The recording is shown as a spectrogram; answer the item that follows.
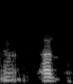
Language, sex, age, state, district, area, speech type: Kannada, female, 60+, Karnataka, Udupi, rural, conversation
